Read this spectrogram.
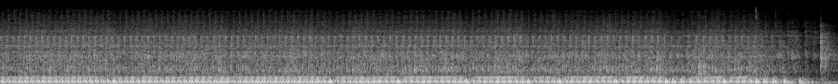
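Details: Quad with rewired electrical system and starter relay connected: steady even idle with no misses or knocks, then clean cut-off as ignition is switched off.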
